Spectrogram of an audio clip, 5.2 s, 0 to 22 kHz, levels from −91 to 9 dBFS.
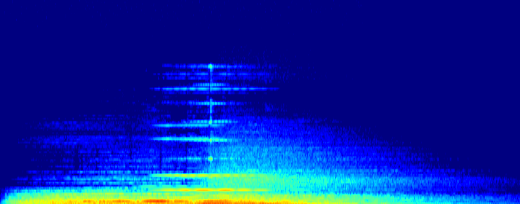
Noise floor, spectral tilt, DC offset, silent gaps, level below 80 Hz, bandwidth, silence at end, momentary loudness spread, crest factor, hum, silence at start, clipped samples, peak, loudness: -64 dBFS; -8 dB/octave; under 0.1%; none; -30 dBFS; 9 kHz; 0 s; 19 LU; 16 dB; none; 0 s; under 0.1%; -2 dBFS; -18 LUFS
